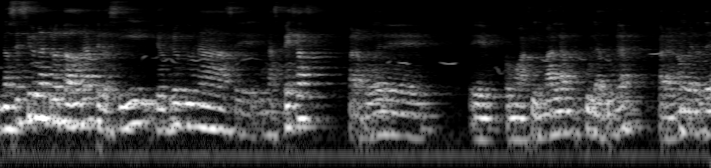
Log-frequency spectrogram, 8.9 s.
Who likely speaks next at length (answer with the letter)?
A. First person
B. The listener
A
